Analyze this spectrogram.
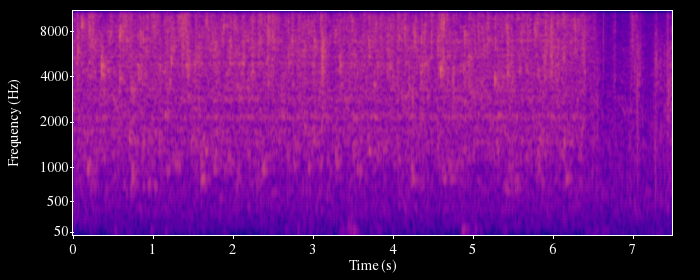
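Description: Water trickling and dripping, an even splashing hiss with small droplet clicks and a couple of soft low thumps, easing a little near the end.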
